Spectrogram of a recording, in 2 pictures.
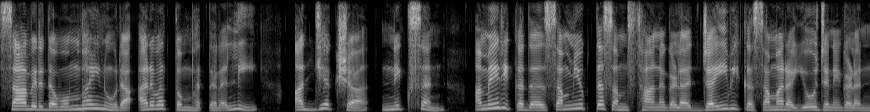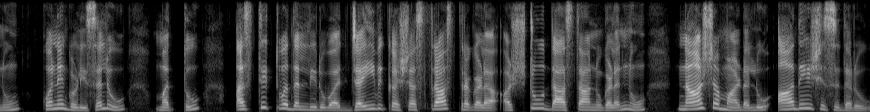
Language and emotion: Kannada, neutral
